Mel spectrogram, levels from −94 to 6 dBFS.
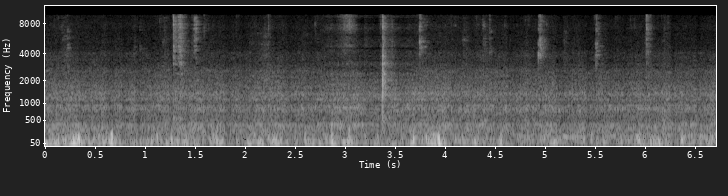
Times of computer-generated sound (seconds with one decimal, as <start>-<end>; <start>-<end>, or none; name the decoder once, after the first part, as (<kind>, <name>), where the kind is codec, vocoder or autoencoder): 2.8-3.7 (codec, SNAC)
